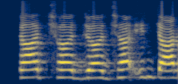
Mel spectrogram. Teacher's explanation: च, छ, ज, झ वर्णों को हम लोग स्पर्श संघर्षती व्यंजन कहते हैं।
